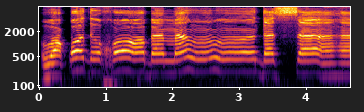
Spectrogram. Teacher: دال ساکن ہے، یہاں پر قلقلہ کریں گے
